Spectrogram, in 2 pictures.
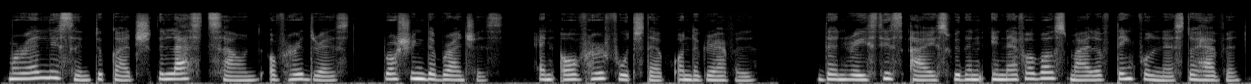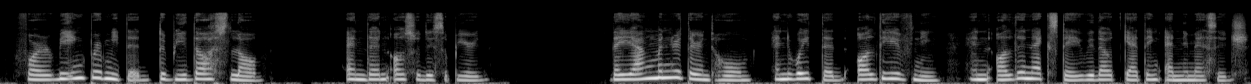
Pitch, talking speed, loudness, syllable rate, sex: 225 Hz, 150 wpm, -18 LUFS, 4.6 syllables/s, female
